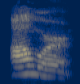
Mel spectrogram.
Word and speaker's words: hour: 여기 보면 한 시간 할 때 여기 h가 자음이지만 hour 발음할 때 a로 발음됐기 때문에 어가 아니라 on으로 썼죠.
